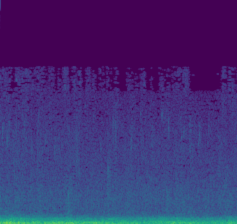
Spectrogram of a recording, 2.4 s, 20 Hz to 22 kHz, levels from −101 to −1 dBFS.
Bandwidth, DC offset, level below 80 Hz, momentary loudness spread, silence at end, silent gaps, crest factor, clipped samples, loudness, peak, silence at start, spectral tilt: 14.5 kHz; under 0.1%; -42 dBFS; 7 LU; 0 s; none; 16 dB; under 0.1%; -35 LUFS; -16 dBFS; 0 s; -9 dB/octave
